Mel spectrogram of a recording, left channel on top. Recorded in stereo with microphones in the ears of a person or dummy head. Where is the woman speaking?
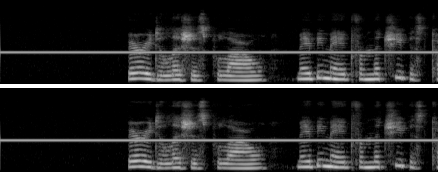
15° left (ahead or behind), 0.7 m.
